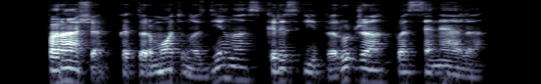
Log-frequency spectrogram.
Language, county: Lithuanian, Telšiai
